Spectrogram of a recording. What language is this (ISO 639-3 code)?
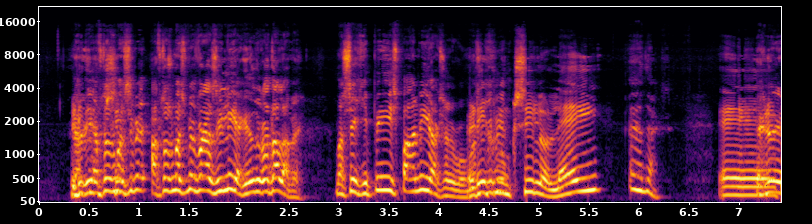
ell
